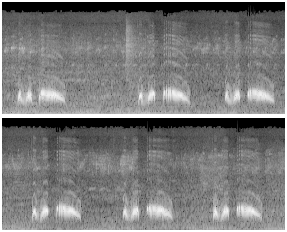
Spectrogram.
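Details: Spotted dove with a 'giọng còi' whistle voice: six steady phrases roughly two seconds apart, each a brisk two-note lead-in followed by a sustained, gently falling coo.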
